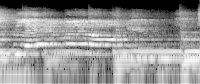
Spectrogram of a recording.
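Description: A woman singing live with a small acoustic band, an upright bass among the instruments; her voice wavers on a held line.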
